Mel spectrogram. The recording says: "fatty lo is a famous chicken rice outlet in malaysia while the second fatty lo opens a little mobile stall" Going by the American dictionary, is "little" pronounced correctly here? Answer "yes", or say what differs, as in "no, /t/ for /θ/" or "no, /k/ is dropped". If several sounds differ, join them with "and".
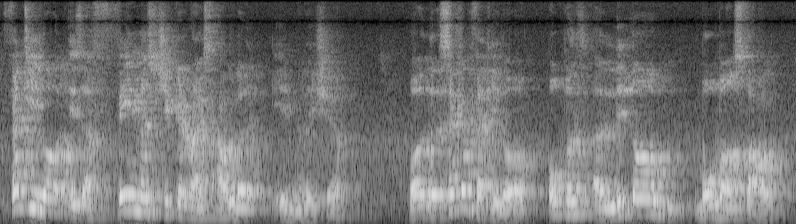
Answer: yes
